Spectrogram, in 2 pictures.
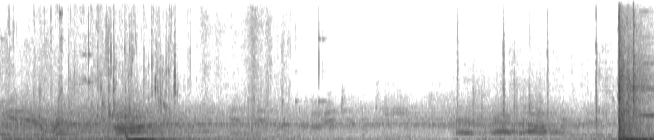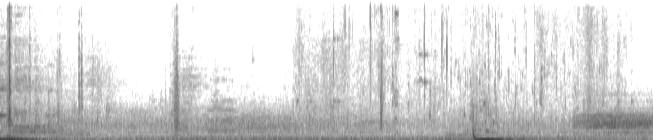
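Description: A heavy object thuds.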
